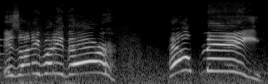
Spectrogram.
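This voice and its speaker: A woman's voice: very high-pitched, lively intonation, slow, full character voice. A woman playing an earnest, eager and apologetic young adventurer boy in a video game. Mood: urgent.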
